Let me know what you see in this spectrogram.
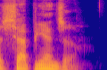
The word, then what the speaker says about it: Sapienza: So today our guest is the Yonkers Police Commissioner, Christopher Sapienza.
